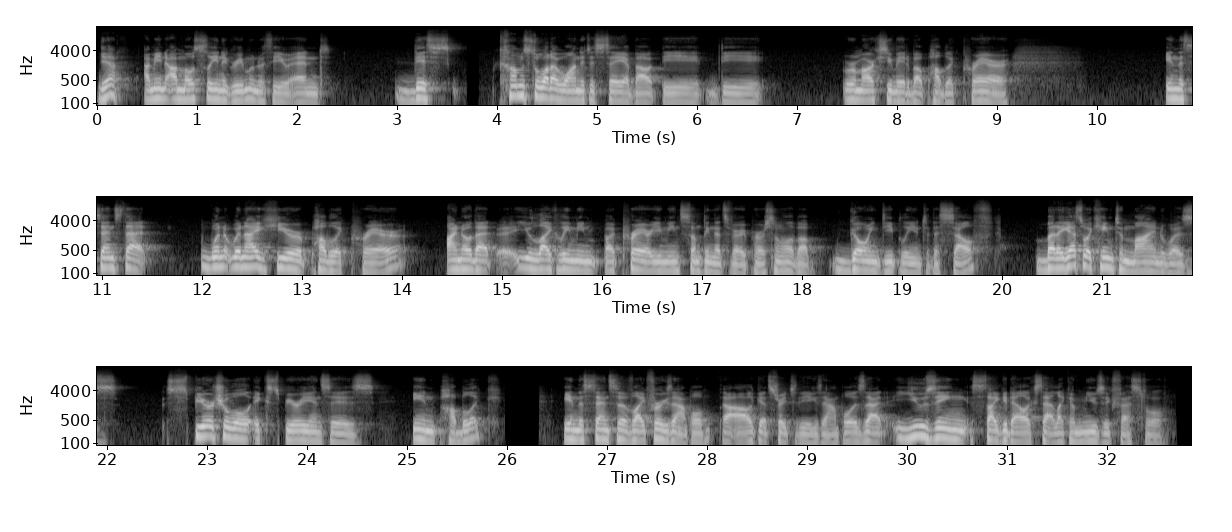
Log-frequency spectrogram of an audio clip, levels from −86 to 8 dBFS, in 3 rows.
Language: English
